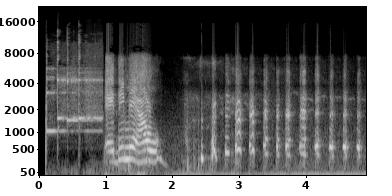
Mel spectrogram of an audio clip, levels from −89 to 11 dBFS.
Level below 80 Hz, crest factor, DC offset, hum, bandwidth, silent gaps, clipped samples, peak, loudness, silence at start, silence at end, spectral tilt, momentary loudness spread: -44 dBFS; 12 dB; 0.9%; none; 14.5 kHz; none; under 0.1%; -2 dBFS; -13 LUFS; 0.1 s; 0.1 s; -3 dB/octave; 11 LU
